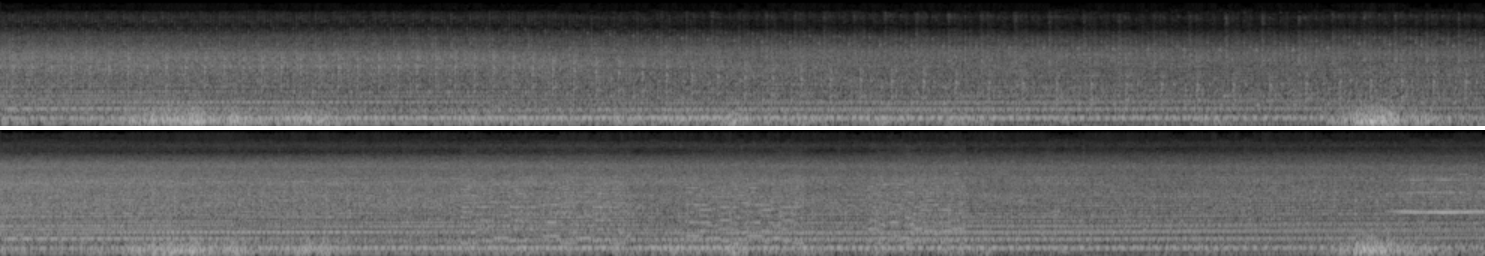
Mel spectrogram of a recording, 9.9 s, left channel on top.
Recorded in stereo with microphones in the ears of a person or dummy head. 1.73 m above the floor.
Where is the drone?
50° right (ahead or behind).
